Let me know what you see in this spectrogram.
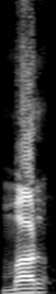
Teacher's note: Mar, ro-nya tebel. Kenapa ro tebel? Karena sebelum ro mati baris atas. Kalau ro-nya mati sebelum ro baris bawah tipis, ini tebel ya.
